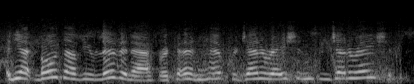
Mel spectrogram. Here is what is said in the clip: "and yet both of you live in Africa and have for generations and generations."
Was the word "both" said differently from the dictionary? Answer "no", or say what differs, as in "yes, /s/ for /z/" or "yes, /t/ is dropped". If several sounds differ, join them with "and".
no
